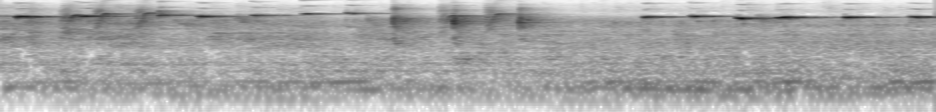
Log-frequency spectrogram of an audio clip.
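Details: Javan bush lark, six months old, in lively song, recommended as a tutor or prompt bird. Thin high notes repeated quickly, with a few broader buzzy bursts in the middle and a faint background hum.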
